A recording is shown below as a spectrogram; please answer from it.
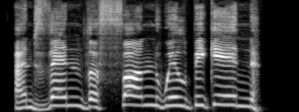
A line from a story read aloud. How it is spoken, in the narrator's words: cried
